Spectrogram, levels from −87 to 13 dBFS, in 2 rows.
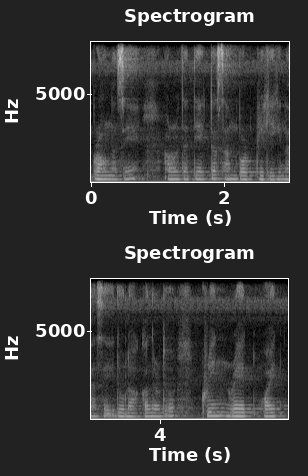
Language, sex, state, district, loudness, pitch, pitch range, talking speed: Nagamese, female, Nagaland, Dimapur, -24 LUFS, 210 Hz, 200-215 Hz, 170 wpm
